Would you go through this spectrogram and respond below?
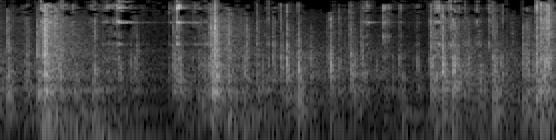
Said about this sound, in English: And suddenly he hears the sound of a rusty key turning the lock of his cell door.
